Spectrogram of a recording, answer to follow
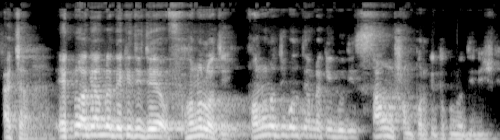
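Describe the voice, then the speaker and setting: A man's voice: high voice, big pitch swings, very fast. A male teacher giving an exam-prep lecture, explaining step by step and often checking in with the listener. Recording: dull lo-fi audio.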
